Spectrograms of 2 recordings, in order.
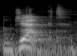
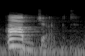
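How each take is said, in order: First: The stress is on the second syllable. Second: The stress is on the first syllable. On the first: It means to disagree. "what if I were to place the stress on the second syllable of the word?" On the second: It names a thing. "let's stress the first syllable of our two"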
